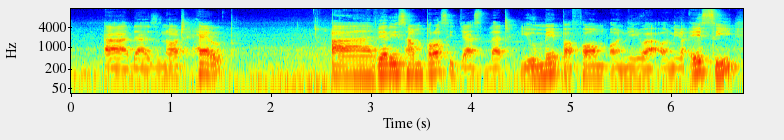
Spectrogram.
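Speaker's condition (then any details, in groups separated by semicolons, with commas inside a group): No condition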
